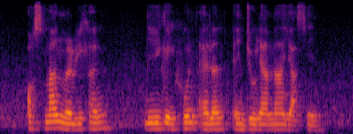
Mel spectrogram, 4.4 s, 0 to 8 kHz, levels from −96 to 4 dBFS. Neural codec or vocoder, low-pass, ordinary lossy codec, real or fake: codec, 16 kHz, 4 kbps, X-Codec, HuBERT features, trained on general audio; 7.2 kHz; Opus, 16 kbps; fake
